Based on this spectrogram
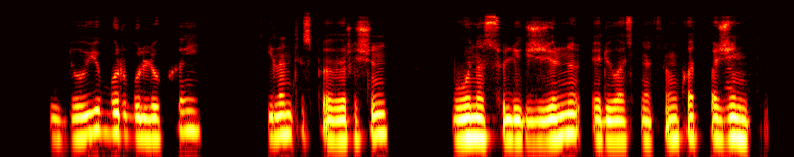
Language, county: Lithuanian, Vilnius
